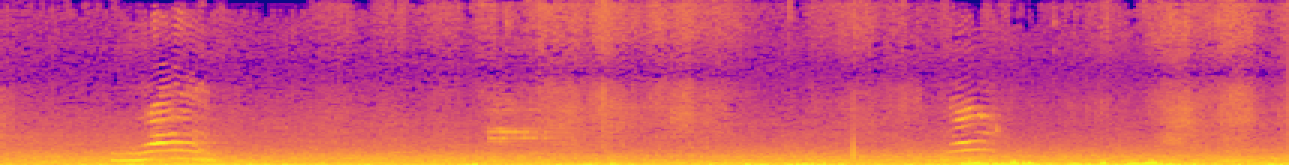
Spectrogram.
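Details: Domestic cat wanting food, giving two clear rising-then-falling meows about five seconds apart, with a softer short call between them, over steady low rumbling background noise.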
